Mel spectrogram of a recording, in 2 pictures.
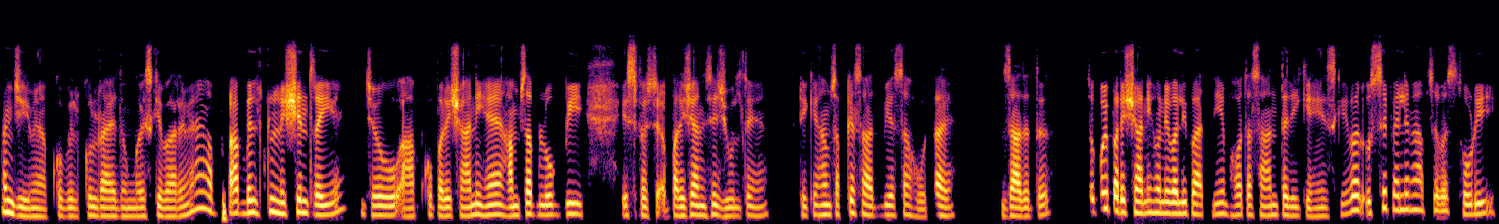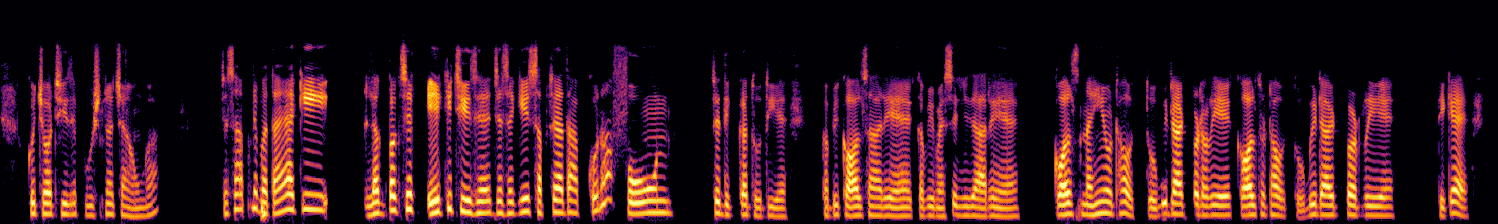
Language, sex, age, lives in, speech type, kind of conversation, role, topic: Hindi, male, 25-29, India, conversation, advice, advisor, फ़ोन और दूसरी चीज़ों से ध्यान भटकने के कारण मनोरंजन के समय में बाधा क्यों होती है?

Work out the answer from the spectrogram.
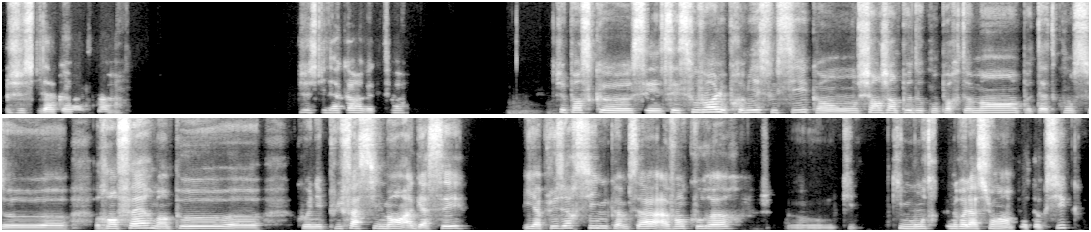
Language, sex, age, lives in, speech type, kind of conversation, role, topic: French, female, 35-39, France, conversation, unstructured, none, Comment savoir si une relation est toxique ?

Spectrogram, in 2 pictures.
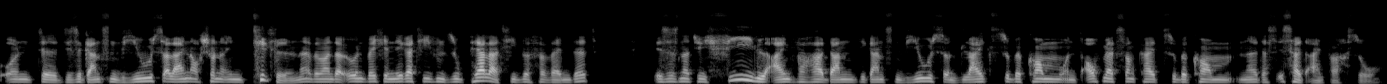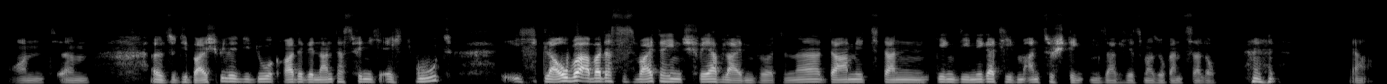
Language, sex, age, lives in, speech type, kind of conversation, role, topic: German, male, 45-49, Germany, conversation, unstructured, none, Wie sollten Medien deiner Meinung nach stärker über positive Ereignisse berichten?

